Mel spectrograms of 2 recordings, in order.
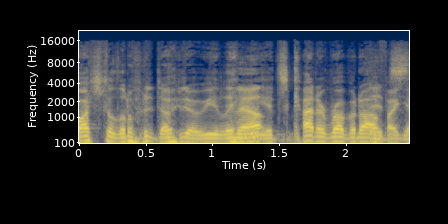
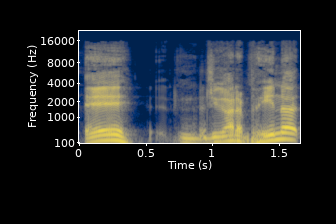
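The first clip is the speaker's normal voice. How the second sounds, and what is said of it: Scottish accent, Groundskeeper Willie impression. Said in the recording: “What does an elephant sound like that has a Scottish accent? Do groundskeeper Willie”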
